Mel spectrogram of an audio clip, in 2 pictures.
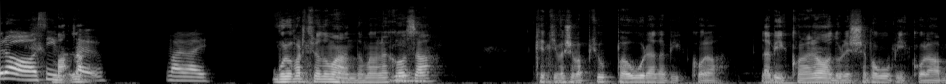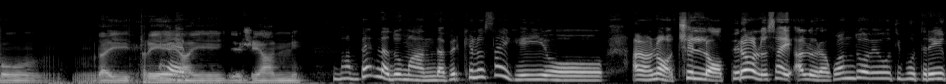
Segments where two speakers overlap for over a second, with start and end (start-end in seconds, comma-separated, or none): none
